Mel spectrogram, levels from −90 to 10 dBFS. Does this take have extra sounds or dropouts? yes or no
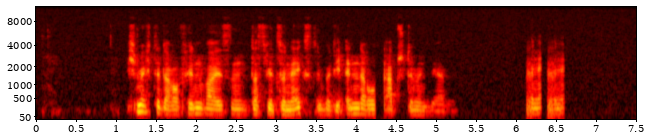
yes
